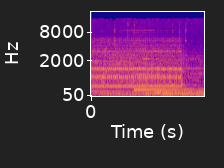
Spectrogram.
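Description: Telephone ringing tone of an outgoing call: one electronic tone held for nearly two seconds, then cutting off. It plays over a low ambient music drone.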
